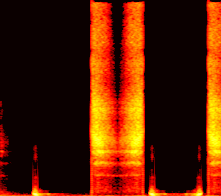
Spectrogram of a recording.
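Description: A looped vocal beatbox pattern played back through the LoopTree app's beat repeat, running in reverse: a short low thump, a hissing burst about half a second long, then another thump.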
